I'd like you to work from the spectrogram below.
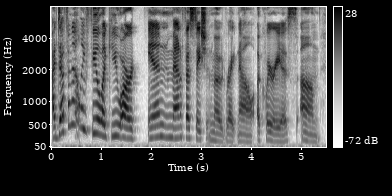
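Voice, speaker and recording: A woman giving a casual spiritual tarot reading, chatty and often checking in with her listeners, with slow, drawn-out calls to spirit guides. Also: on the high side, expressive, clear, resonant tone. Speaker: tarot reader.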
